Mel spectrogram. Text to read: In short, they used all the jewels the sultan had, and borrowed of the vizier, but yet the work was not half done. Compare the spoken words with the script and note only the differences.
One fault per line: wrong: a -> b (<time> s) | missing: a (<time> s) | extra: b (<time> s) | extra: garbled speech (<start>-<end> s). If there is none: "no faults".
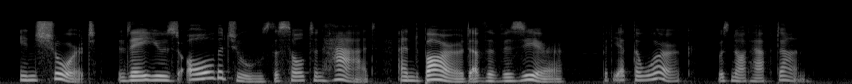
no faults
